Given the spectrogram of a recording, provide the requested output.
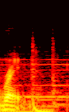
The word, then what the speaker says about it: RAID: And yes, I know it's pronounced RAID.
